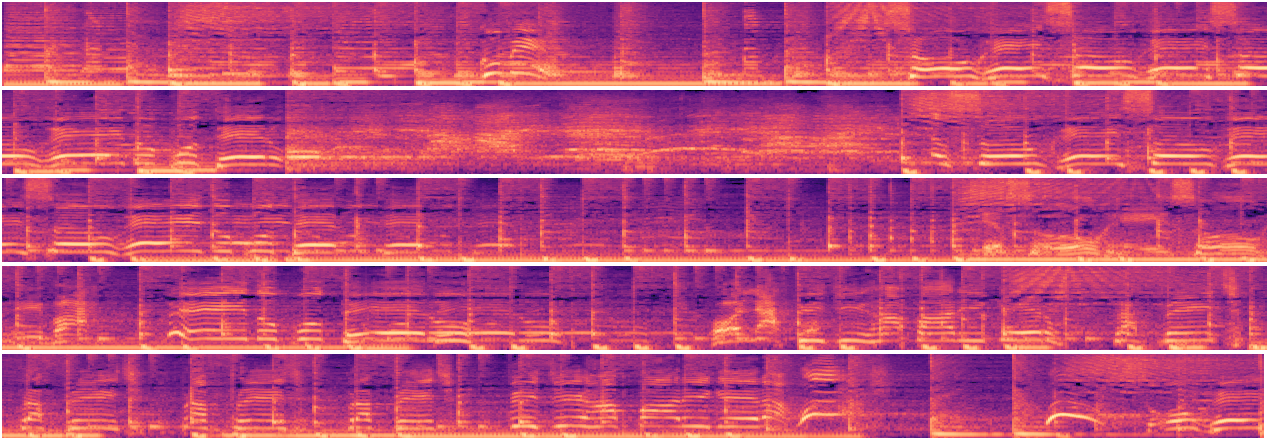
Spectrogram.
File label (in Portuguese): swing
